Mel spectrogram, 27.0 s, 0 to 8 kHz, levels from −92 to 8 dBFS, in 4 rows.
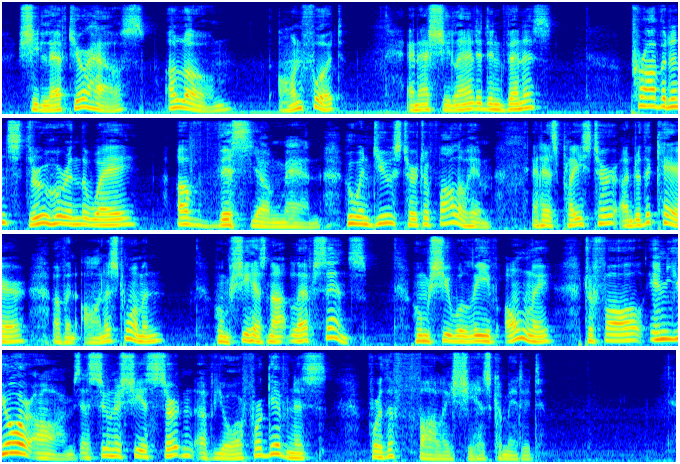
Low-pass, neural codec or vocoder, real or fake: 7.2 kHz; none; real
